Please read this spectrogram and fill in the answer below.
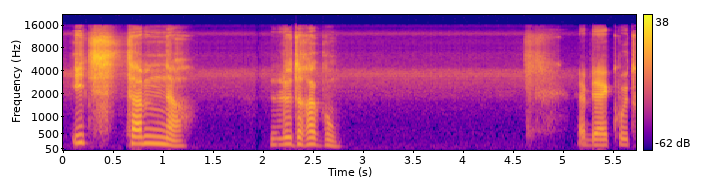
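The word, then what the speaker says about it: Itzamná: Alors, le premier s'appelle Itztama. Alors, je recommence, je l'ai peut-être mal prononcé. Itztamna, le dragon.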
